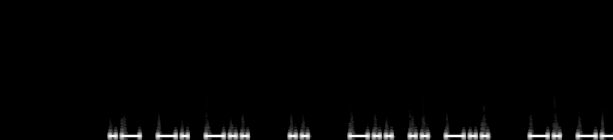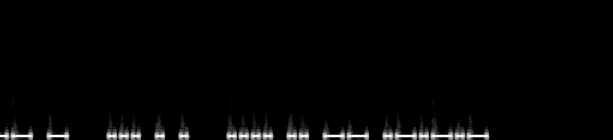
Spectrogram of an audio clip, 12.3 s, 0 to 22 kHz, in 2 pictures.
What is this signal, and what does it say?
Morse code, heard as a keyed tone, about 21 wpm, 700 Hz. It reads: AND I DID NOT SEE HIM.
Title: Sentences with 4-Word Phrases - 20wpm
